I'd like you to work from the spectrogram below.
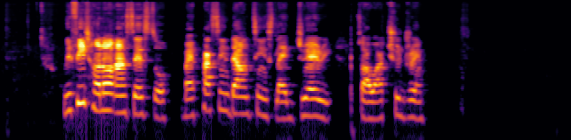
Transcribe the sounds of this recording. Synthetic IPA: wifithɔ̃nɔãnsɛstɔ | baɪpasĩŋdãʊ̃ntɪ̃ŋslaɪk̚d͡ʒuɛɹi | tuawat͡ʃildɹɛ̃n

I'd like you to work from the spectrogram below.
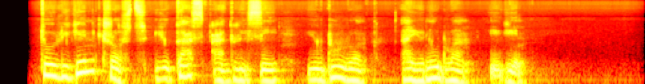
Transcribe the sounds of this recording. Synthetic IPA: toɹiɡẽntɹɔstjuɡasaɡɾise | juduɹɔ̃ŋɡ | ãnjunoduãm | ḛɡẽn

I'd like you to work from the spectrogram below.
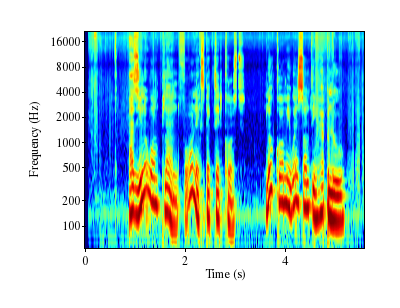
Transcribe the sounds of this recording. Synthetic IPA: as̬junowʌ̃npʰlãnfɔʔʌ̃nɛkspɛk̚tʰɛd̚kʰɔst | nokʰɔmiwɛ̃nsʌ̃mθĩŋɦapə̃nu

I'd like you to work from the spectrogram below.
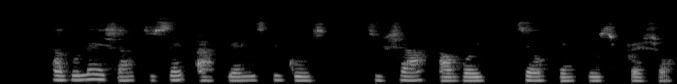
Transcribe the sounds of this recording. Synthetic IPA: aɡolɛʃatʰusɛ̃ndafialistik̚ɡ̥ols | tʰuʃaavɔɪd̚ | sɛlfĩnkospʰɹɛʃɔ̰

